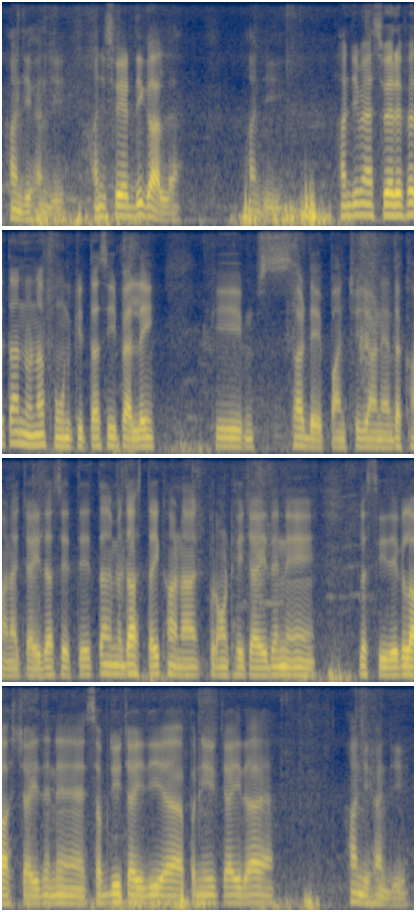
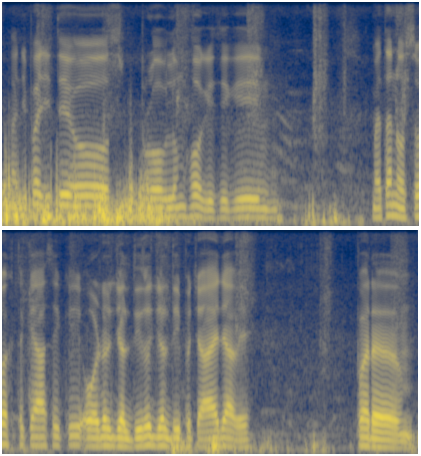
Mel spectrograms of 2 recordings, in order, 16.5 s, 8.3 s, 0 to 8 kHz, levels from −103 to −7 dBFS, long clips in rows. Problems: none marked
